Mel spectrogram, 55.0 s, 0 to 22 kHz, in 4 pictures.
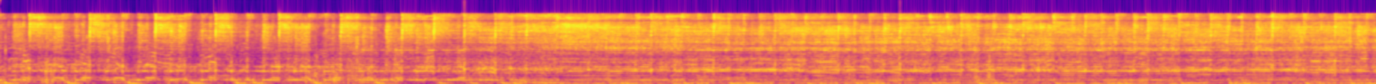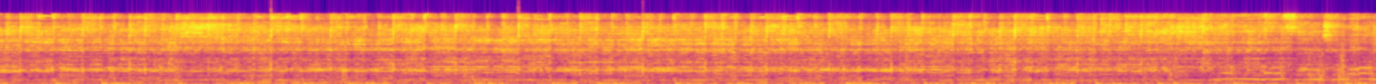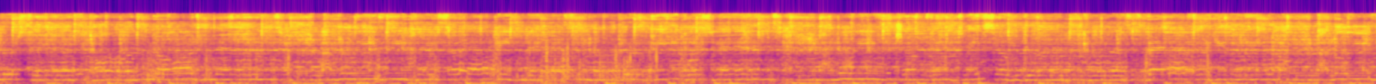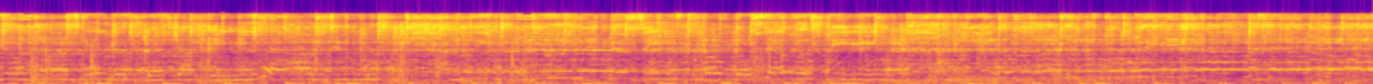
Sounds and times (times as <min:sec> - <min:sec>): Rock and roll: 0:00.0 - 0:55.0.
